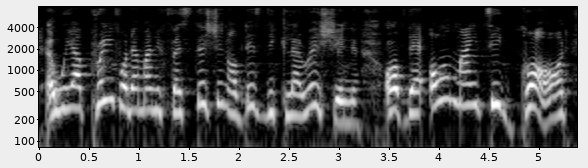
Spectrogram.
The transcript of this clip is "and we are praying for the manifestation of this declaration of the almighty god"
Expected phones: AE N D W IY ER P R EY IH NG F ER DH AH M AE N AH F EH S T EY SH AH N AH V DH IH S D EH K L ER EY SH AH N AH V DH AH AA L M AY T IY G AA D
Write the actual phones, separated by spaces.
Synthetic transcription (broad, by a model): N W IY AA P R EY IH NG F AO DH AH M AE N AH F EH S T EY SH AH N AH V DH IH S D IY K L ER EY SH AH N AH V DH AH AA L M AY T IY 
